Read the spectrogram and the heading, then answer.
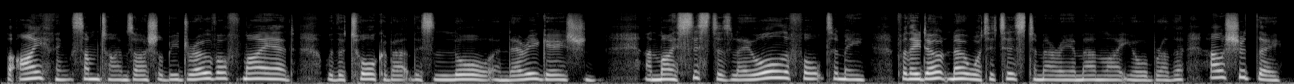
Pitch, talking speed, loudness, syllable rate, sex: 230 Hz, 210 wpm, -17 LUFS, 4.9 syllables/s, female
